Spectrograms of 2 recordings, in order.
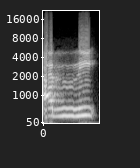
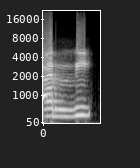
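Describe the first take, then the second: The two takes are said the same way.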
